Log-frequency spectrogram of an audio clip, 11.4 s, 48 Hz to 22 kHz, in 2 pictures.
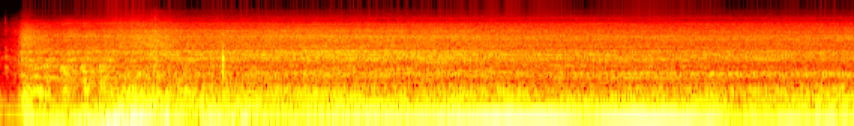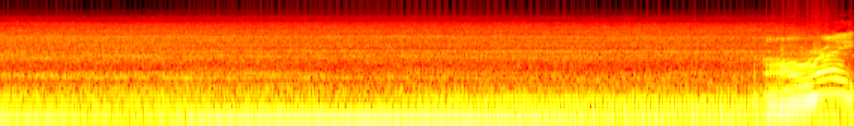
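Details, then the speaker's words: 2013 Kia Optima 2.4L GDI (replacement engine) after knock sensor replacement for code P1326, codes cleared: a quick crank catches cleanly and settles into a smooth, even low idle with no misses, chirps or bucking; normal start and idle. "she's quiet right now she's not hesitating she's not chirping she's not bucking we might be good"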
